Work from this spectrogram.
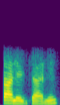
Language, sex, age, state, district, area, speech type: Marathi, female, 18-30, Maharashtra, Sindhudurg, urban, conversation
